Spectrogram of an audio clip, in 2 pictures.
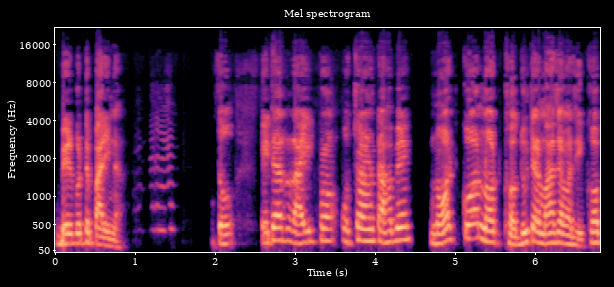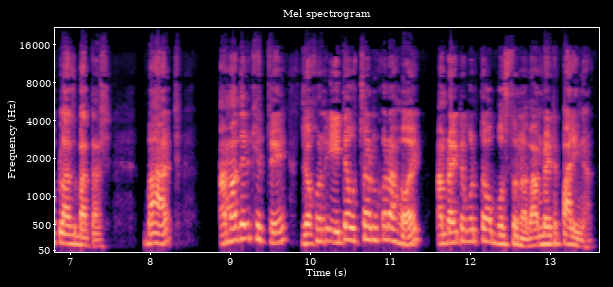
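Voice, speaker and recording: A man teaching a spoken English lesson, saying each letter slowly and repeating sounds several times. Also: high-pitched, lively intonation. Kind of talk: classroom lesson.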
